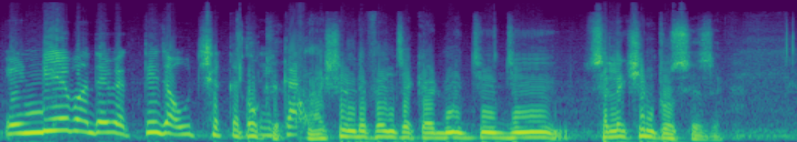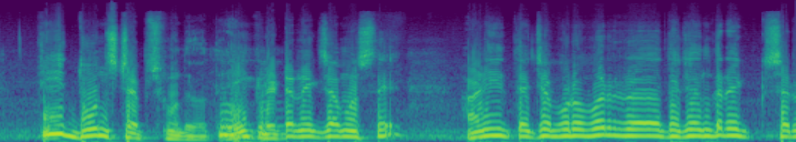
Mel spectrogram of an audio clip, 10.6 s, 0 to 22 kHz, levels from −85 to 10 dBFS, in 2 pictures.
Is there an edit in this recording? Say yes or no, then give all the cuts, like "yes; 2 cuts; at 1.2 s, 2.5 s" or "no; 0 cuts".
yes; 1 cut; at 1.9 s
